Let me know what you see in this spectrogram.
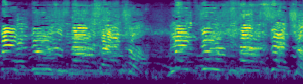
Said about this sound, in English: So that's a New York reporter who was at an anti-lockdown protest, and the protesters started screaming at the reporter.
